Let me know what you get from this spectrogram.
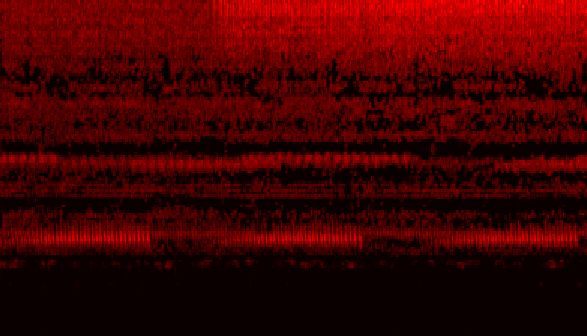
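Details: Cricket chirping in the countryside at night, repeating rapid high-pitched pulse trains about two seconds long with short pauses, while a dense insect chorus shimmers above and swells midway.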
